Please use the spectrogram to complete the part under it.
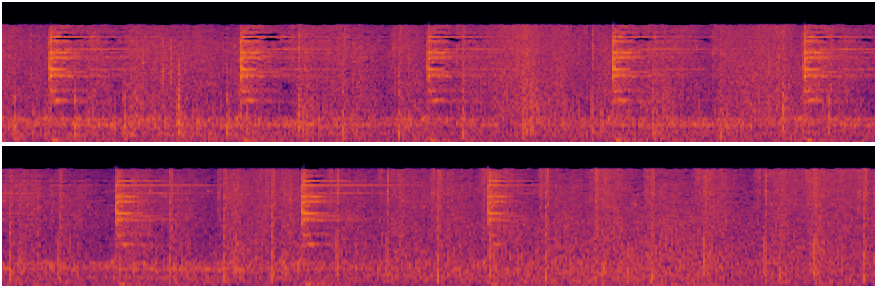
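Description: Armored footsteps clank rhythmically on stone as a knight runs.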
